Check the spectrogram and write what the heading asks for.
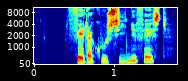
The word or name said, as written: fætter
